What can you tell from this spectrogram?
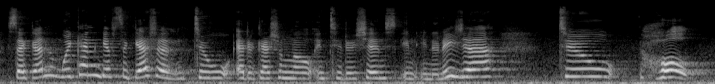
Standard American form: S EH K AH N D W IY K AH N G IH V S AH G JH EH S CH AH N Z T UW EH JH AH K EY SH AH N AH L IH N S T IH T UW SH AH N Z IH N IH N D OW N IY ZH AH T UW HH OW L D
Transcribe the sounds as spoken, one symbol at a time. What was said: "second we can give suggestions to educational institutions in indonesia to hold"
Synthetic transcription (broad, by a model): S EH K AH N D W IY K AH N G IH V S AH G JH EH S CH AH N T UW EH JH AH K EY SH AH N AH L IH N S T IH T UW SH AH N S IH N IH N D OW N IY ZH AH T UW HH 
